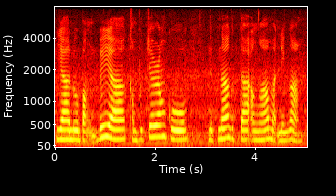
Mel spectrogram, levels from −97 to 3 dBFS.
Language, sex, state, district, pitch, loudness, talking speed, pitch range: Garo, female, Meghalaya, North Garo Hills, 195 Hz, -16 LUFS, 95 wpm, 185-210 Hz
